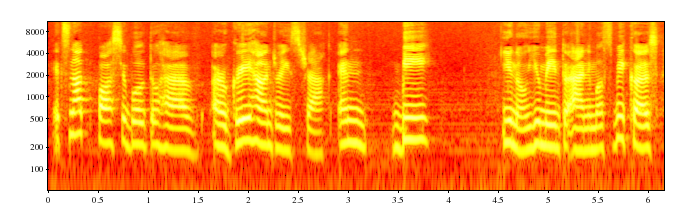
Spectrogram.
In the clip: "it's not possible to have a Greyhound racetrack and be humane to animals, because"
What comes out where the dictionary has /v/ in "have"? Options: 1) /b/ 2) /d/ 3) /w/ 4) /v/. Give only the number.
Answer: 4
